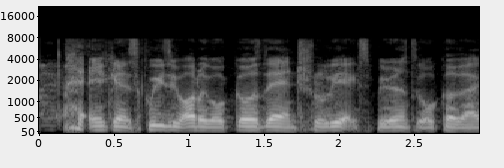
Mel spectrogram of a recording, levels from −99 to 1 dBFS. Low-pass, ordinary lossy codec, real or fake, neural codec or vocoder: none; none; fake; codec, 16 kHz, 8 kbps, FreqCodec, larger model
